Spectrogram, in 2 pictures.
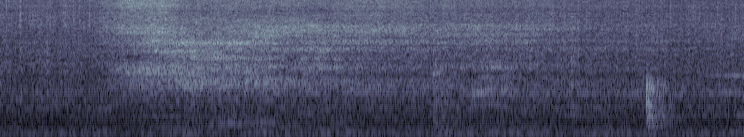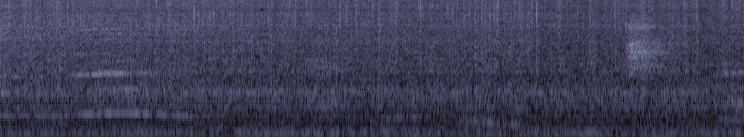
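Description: Rava dosa batter with dry fruits and nuts cooks on a hot pan, giving a soft, continuous hiss and sizzle. A single light tap stands out partway through.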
